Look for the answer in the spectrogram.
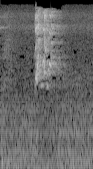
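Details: A spoiled pet lovebird that begs to be hand-fed although its dish holds plenty of food. It lets out one short, shrill, grating screech lasting about half a second, then the room falls quiet.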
